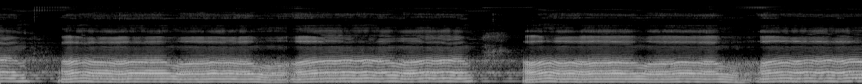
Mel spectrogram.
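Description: A man chanting a Coptic tamjid (doxology) solo in long, melismatic held notes. He pauses briefly for breath about every two to three seconds.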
